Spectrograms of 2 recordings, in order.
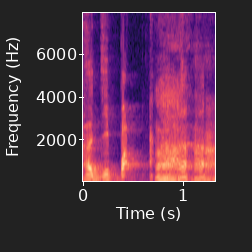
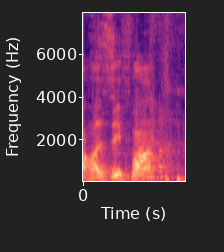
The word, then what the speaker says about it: Hazefa: Karena di Sunda itu huruf F itu sering tidak dipergunakan. Tapi kalau bahasa Arab justru F yang lebih banyak. Gitu. Jadi dibacanya seperti apa? Kalau misalnya Sunda apa Arab? Arab. Oh, Hirni Kifa Hazifa gitu.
